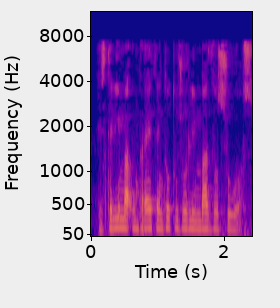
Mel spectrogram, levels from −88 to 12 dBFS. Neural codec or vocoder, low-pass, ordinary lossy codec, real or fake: none; 7.2 kHz; MP3, 32 kbps; real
